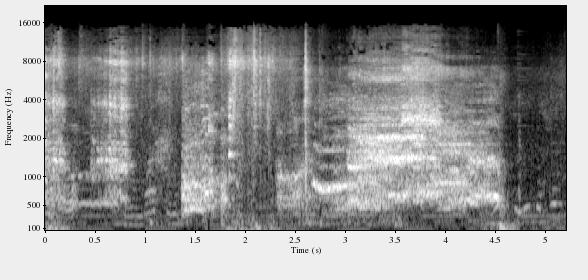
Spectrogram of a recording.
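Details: Backyard roosters and hens pecking and scratching: loud, harsh, raspy calls with brief outbursts early on, then a long drawn-out strained call lasting over a second before fading, over low rumbling background noise.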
